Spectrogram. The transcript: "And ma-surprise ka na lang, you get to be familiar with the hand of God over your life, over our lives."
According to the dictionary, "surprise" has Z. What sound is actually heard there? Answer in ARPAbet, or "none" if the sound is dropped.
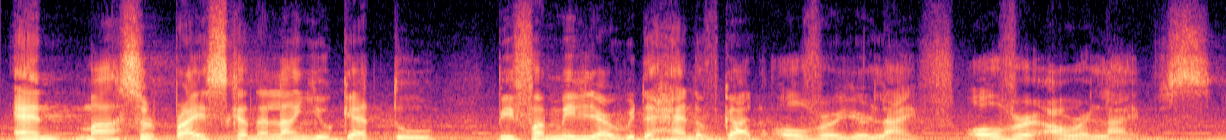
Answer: S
